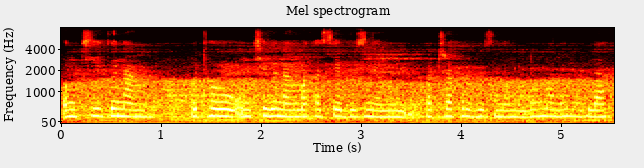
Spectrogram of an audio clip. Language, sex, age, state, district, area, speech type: Bodo, female, 30-45, Assam, Chirang, urban, spontaneous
